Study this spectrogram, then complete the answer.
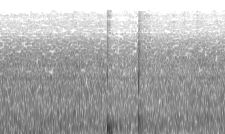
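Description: A phone panel knocks lightly against a table.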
